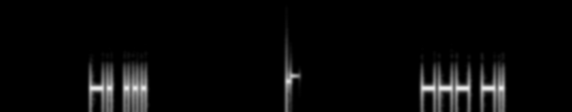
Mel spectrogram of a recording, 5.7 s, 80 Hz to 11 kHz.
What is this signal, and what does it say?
Morse code, heard as a keyed tone, about 28 wpm, 700 Hz. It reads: NS ON
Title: Canadian Provinces and Territories 28wpm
